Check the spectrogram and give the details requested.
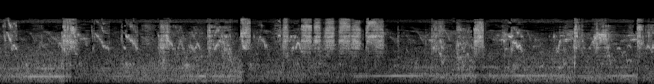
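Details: Budgerigar mating chatter used to encourage breeding: dense, rapid, high scratchy warbling with clicks and squeaks running almost continuously, plus a faint steady low hum.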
